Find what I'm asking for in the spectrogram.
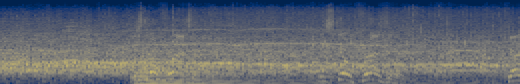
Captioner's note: cheers and applause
